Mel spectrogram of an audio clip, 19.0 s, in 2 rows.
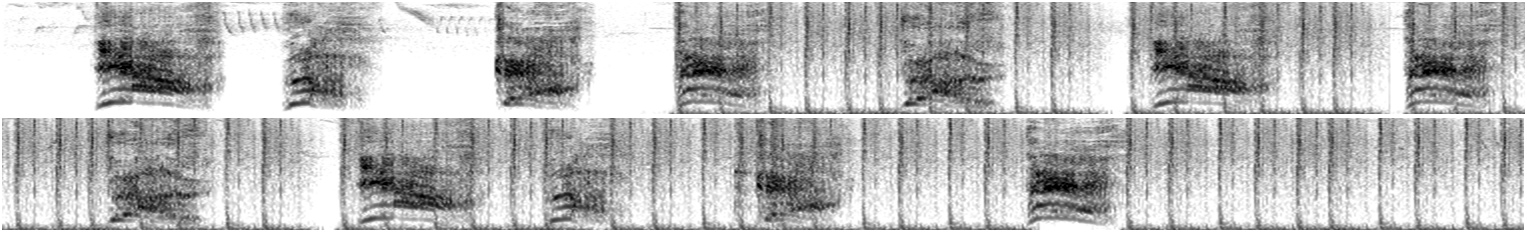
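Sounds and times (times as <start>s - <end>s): low thumping beat: 4.1s - 19.0s.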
